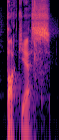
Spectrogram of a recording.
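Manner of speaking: ordinary talk, nothing marked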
